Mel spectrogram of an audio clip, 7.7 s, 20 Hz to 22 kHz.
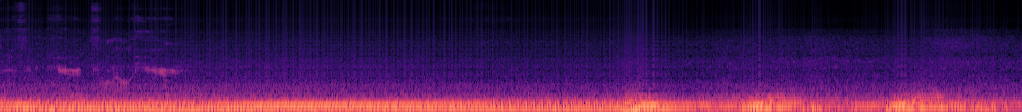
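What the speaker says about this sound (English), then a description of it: "I will give it a couple blips on the throttle here." A 1998 Toyota Chaser JZX100 with a 1JZ-GTE turbo engine idles deeply, then takes a few sharp throttle blips that rise and fall, loud and bassy from nearby.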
